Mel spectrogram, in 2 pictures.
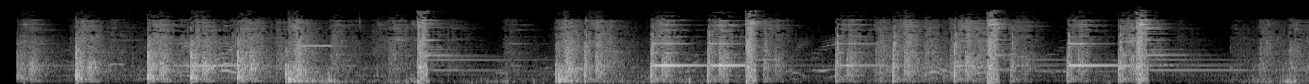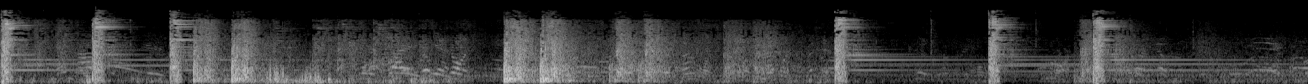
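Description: A long string of gunshots, mostly under a second apart, many of them followed by the clang and short ring of a steel target being hit.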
